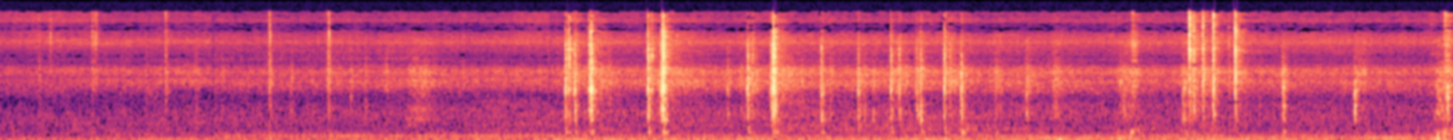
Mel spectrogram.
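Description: Faint, irregular clicks and ticks from a Honda CR two-stroke dirt bike's kickstart lever being worked by hand. They come in short clusters from about four seconds in, and the engine does not fire.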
